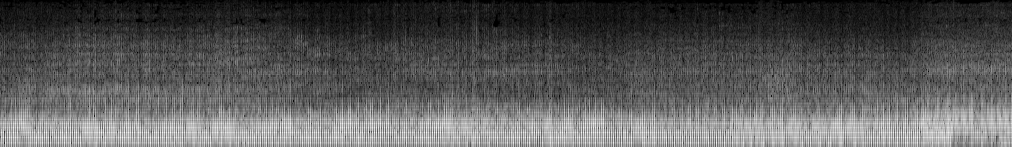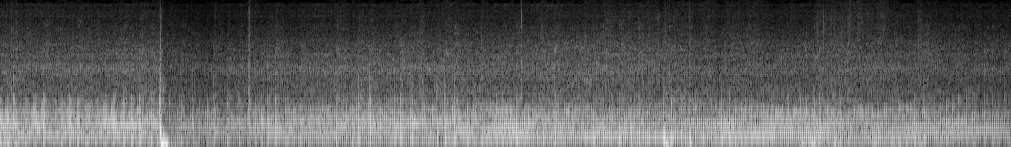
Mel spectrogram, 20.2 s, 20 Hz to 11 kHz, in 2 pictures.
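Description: Stihl MS 500i chainsaw running at full throttle under load, buried in a cut through a thick pine trunk. About halfway through there is a single heavy thud, and the saw carries on with its pitch rising and falling as it is fed into the wood.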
